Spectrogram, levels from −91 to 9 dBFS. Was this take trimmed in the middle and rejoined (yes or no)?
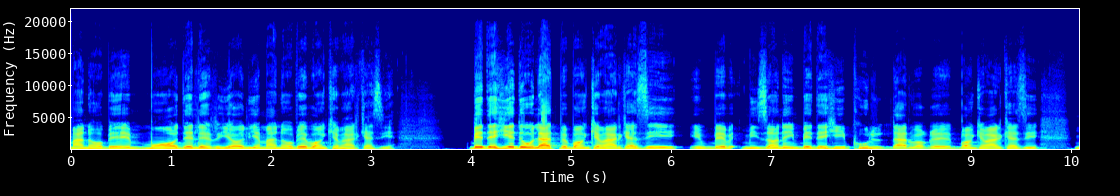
no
